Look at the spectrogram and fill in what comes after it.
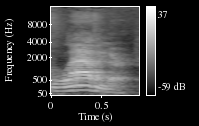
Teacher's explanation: The sound is produced with the back of the tongue at its lowest position for a front vowel. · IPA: /æ/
